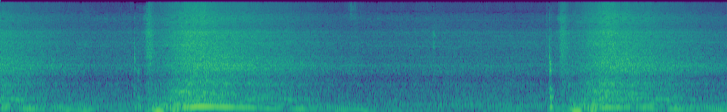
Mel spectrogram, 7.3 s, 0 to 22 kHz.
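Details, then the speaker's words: 2018 Hyundai Sonata 2.4 with P1326 knock sensor code: two sharp snap-throttle blips rising and falling smoothly, no clunk at tip-in; no obvious rod knock heard, scan shows knock not detected. "It's just knock detection off, so it didn't detect any knock."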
